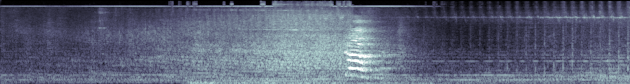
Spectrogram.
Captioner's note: plane engine humming; helicopter chopping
